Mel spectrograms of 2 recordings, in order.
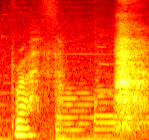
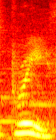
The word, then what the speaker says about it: breath: said and breath breath in my video i'm saying it says breathe but it doesn't say breathe because it's spelt b-r-e-a-t-h that spells breath now for those of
